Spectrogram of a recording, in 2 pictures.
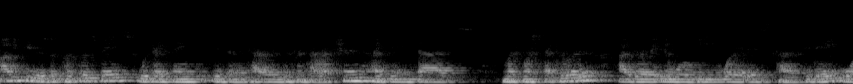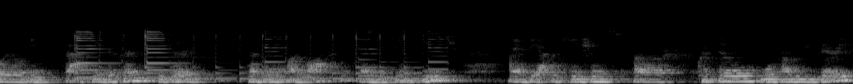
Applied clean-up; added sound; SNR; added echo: none; Electric guitar; 13 dB; reverberation time 0.9 s.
